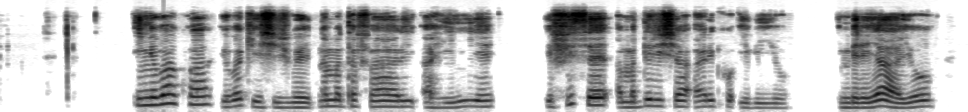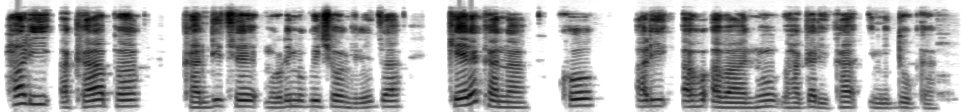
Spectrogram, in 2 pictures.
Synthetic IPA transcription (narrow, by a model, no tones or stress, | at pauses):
iɲuβakwajuːβakiʃid͡ʒɡwe̞namatafaːɾiʔaɦiːje̞ | ifise̞amadiɾiʃaʔaɾikʰo̞ʔiβijo̞ | imbe̞ɾe̞jaːjo̞ | haɾiakʰaːpa | kʰaːndit͡se̞muɾuɾimibɡwiːt͡ʃo̞ːŋɡe̞ɾe̞za | ke̞ːɾe̞kʰana | kʰo̞ | aɾiaɦo̞ʔaβaːn̥huβaɦaɡaɾikaimiduɡa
